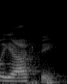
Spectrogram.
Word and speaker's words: Yachty: I said Little Yachty. – Yachty. – Oh, it's pronounced Yachty? – Yeah.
